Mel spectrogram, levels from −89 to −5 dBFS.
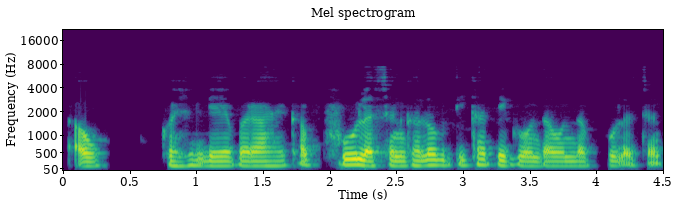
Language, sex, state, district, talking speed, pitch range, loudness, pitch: Chhattisgarhi, male, Chhattisgarh, Kabirdham, 215 wpm, 130-150 Hz, -18 LUFS, 135 Hz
